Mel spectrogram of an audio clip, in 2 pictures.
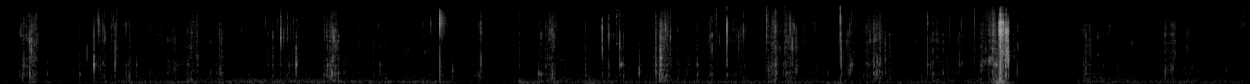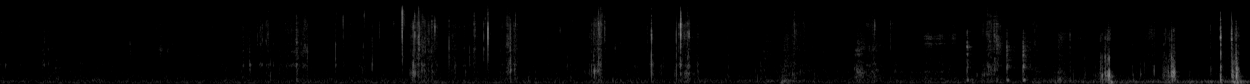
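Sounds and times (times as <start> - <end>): slime crackling and popping: 0.1 - 10.2, 14.9 - 19.6.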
